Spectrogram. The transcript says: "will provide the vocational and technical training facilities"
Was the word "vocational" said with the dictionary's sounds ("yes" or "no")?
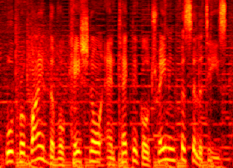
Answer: yes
